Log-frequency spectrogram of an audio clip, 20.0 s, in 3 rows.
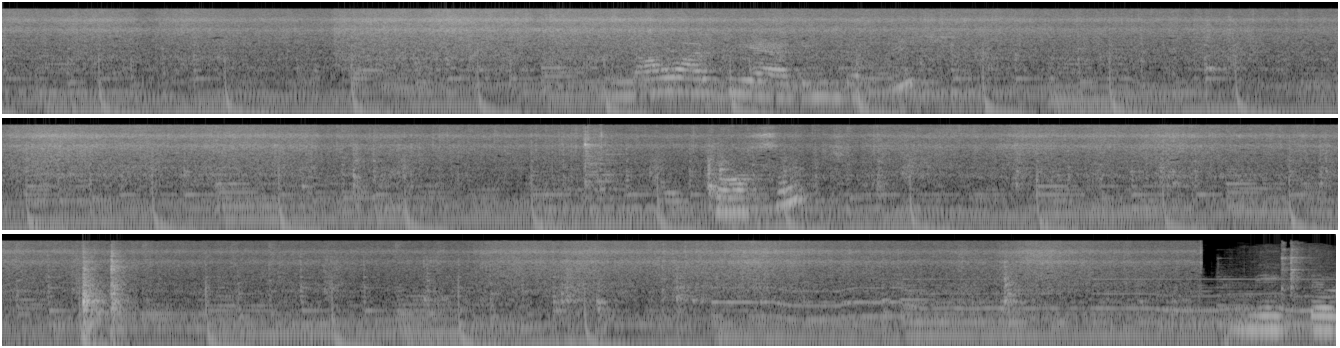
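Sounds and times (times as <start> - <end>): fish sizzling in a pan: 0.0 - 19.4
background music with steady beat: 0.0 - 20.0
wooden spatula scraping a pan: 15.4 - 17.2.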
